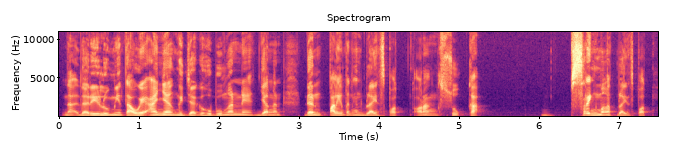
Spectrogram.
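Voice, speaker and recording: A man's voice: medium pitch, moderate pace. A man, a private banker, chatting casually as an interview guest, mixing in English phrases and laying out numbered tips.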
